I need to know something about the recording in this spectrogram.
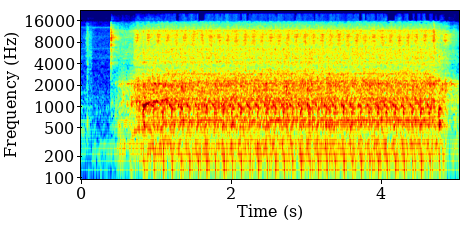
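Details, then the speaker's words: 2009 Honda Metropolitan scooter, fuel hose off at carburetor while cranking: even starter chatter and compression pulses, never fires; air pulses through but no fuel arrives, suspected clogged fuel filter or line, fuel pump seemingly working. "I could feel air pushing through there. So might be the fuel pump's working. Maybe the fuel filter is clogged. Or maybe we'll get some fuel through here. Let's see what it does. We got nothing coming through."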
